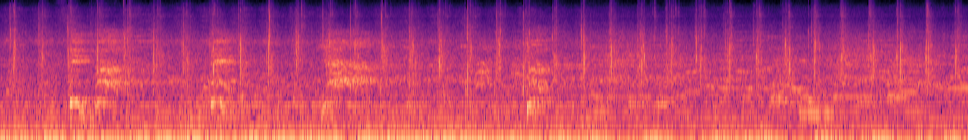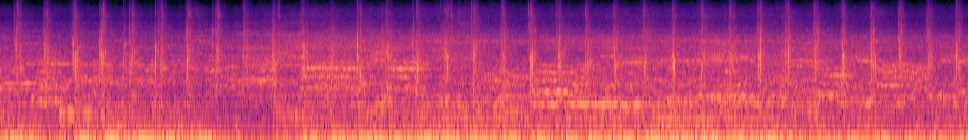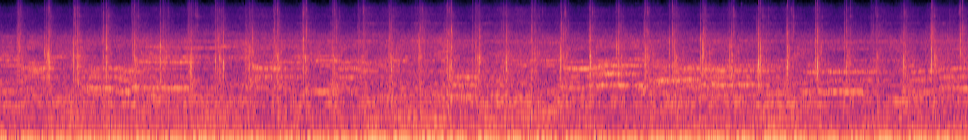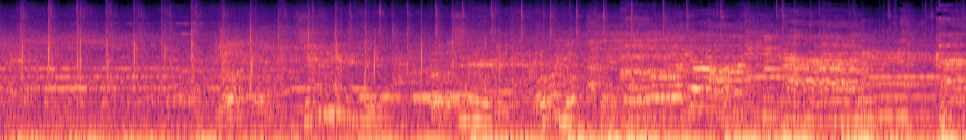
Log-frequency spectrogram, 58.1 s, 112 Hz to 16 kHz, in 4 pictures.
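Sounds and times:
amplified dance music: 0:00.0 - 0:58.0.

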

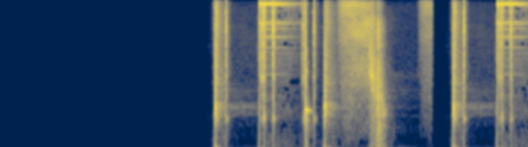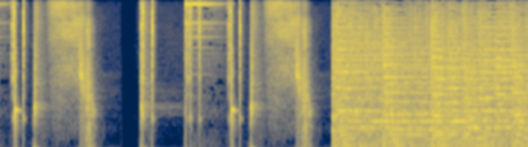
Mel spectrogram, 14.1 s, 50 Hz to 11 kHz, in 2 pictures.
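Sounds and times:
mouse-click sounds: 0:02.9 - 0:11.2.

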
